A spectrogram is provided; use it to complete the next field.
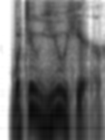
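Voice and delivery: wary, suspicious tone. A brother questions Tim, asking suspiciously. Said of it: "he asked suspiciously".

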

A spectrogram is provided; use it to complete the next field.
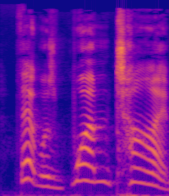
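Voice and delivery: high, drawn-out protest. A colonel answers a companion's teasing jibe, protesting. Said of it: "Shepard protested".

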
